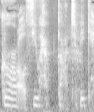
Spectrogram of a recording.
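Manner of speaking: play-acted breathy whisper, ashamed, utterly disappointed. Quoting her reaction to the girls, mock utter disappointment and shame. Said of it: "sound of just, like, utter disappointment and shame in her voice".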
